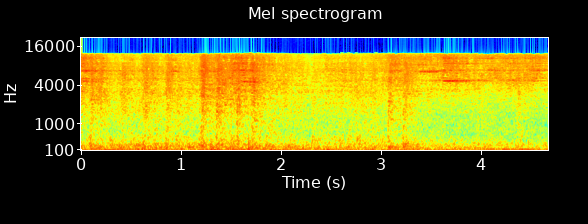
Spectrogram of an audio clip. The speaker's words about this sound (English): a locomotive from the Norfolk Southern climbs a steep grade as it crosses the hills of north central Massachusetts. It's hauling freight through the small city of Gardner, and then over the hump, then down toward Boston.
